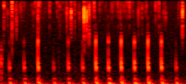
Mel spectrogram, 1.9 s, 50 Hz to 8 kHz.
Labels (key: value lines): label: biophony, knock
recorder: SoundTrap 300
